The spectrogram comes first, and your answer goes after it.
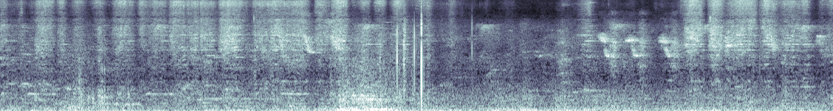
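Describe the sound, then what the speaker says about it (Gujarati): A brush rubs and scrubs steadily over a snake deity idol, a close, continuous rasping with soft irregular strokes and a voice speaking quietly at times. "બ્રશ વડે બધી ઘસી કાઢીશ."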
